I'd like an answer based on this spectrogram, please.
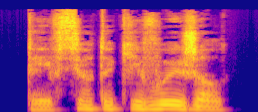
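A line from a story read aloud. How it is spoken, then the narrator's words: Trembling whisper. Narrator (Russian): прошептала она, и ее голос дрогнул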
